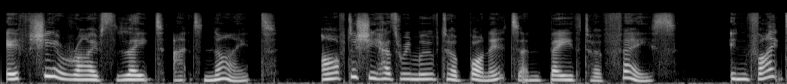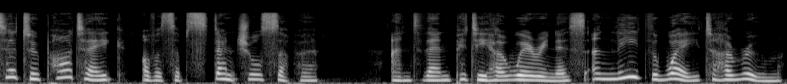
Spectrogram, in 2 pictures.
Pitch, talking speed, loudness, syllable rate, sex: 220 Hz, 135 wpm, -18 LUFS, 3.9 syllables/s, female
